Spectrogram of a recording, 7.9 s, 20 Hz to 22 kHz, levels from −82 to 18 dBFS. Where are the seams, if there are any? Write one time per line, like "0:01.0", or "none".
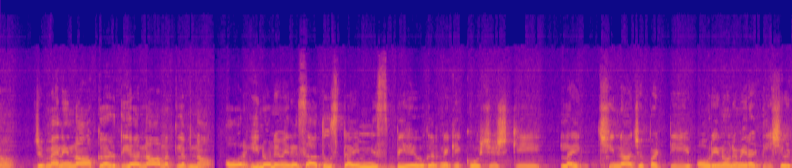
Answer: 0:02.1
